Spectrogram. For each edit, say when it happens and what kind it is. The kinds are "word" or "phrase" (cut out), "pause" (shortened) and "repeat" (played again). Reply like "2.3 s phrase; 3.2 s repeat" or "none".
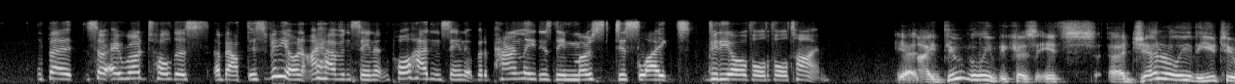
7.0 s pause; 7.7 s repeat; 9.2 s word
